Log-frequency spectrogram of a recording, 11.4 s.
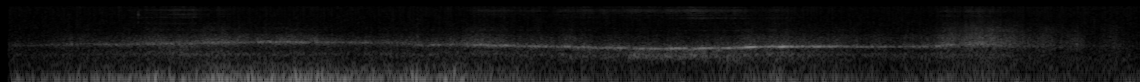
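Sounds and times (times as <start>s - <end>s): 
wind: 0.0s - 11.3s.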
